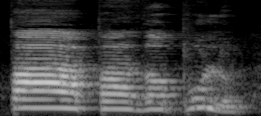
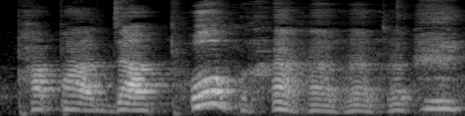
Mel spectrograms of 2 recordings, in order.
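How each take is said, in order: First: Papadopoulou with a Greek ð and stress on pou; Greek pronunciation. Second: Papadopou- said the English way, pa-pa-DAH-po, slow and laughing; Papadopou- stretched slowly with an English accent, breaking into a laugh; English accent try. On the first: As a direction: Papadopoulou pronounced natively in Greek, not anglicized. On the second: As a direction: drag out Papadopou- anglicized with a laugh. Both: Shown as a demonstration. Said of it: "trying to say that with an English accent".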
